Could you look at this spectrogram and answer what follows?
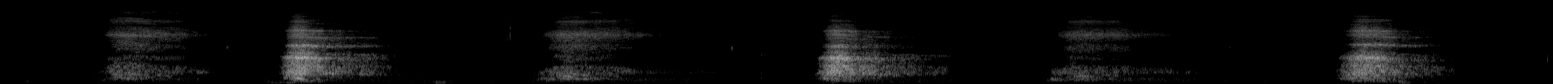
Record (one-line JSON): {"exhalation_length": "15.5 s", "exhalation_amplitude": 7562, "exhalation_signal_mean_std_ratio": 0.34, "survey_phase": "beta (2021-08-13 to 2022-03-07)", "age": "45-64", "gender": "Male", "wearing_mask": "No", "symptom_none": true, "smoker_status": "Ex-smoker", "respiratory_condition_asthma": false, "respiratory_condition_other": true, "recruitment_source": "REACT", "submission_delay": "2 days", "covid_test_result": "Negative", "covid_test_method": "RT-qPCR", "influenza_a_test_result": "Negative", "influenza_b_test_result": "Negative"}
